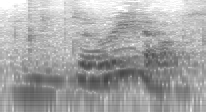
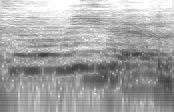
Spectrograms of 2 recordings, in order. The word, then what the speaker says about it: Doritos: Doritos. It's spelled D-O, not D-A, not D-E. Who said that? D-O. Doritos. Brooke says Doritos. It's Doritos. No. Jack, where do you stand on this? Doritos.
